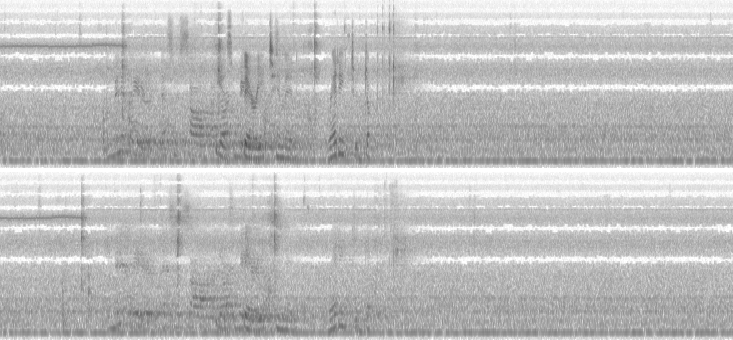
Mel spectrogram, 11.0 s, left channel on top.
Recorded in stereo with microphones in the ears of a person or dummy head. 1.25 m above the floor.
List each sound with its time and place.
1.6 s a woman speaking: 35° left (ahead or behind), 4 m
3.2 s a woman speaking: 60° left (ahead or behind), 1.3 m
5.7 s crushing: 50° left (ahead or behind), 3.5 m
